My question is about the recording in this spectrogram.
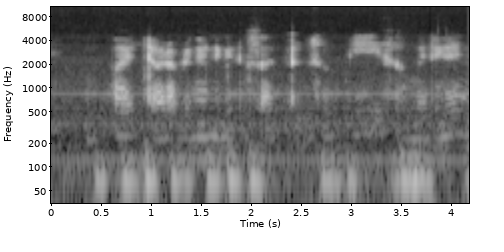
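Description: Soft, half-whispered speech: a person muttering under their breath.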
